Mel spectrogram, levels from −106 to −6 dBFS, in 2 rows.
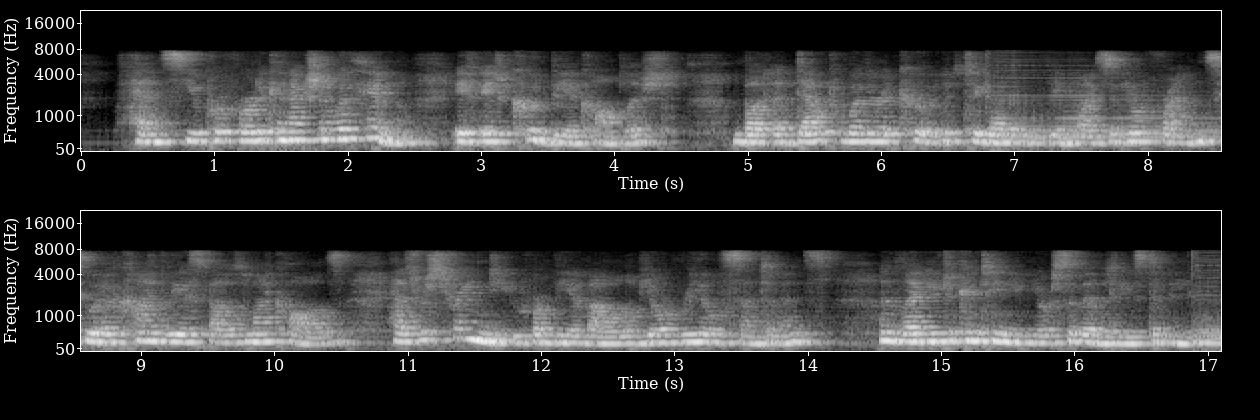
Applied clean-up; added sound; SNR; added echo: neural separator model SepFormer DNS4.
